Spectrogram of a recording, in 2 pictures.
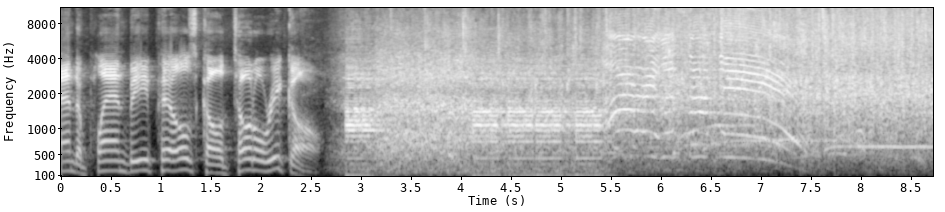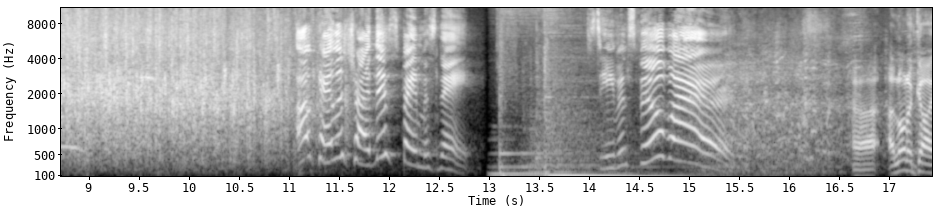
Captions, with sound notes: I've got a brand of Plan B pills called 'Total Recall". [ Buzzer ] -Alright, let's stop there. [ Cheers and applause ] Okay, let's try this famous name.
